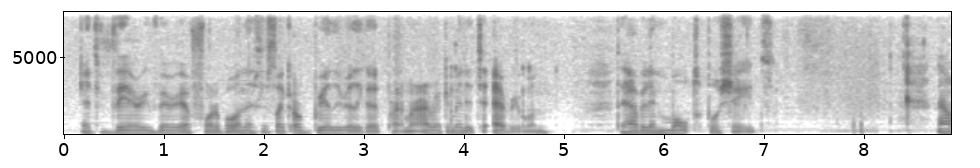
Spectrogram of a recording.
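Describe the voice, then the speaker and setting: A woman talks quietly at a fairly quick pace, broken by long, frequent pauses, in a fairly low, somewhat breathy voice with a dark, mellow tone. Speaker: beauty youtuber. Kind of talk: makeup tutorial voiceover. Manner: quiet, talking low; casual, chatty with fillers.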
